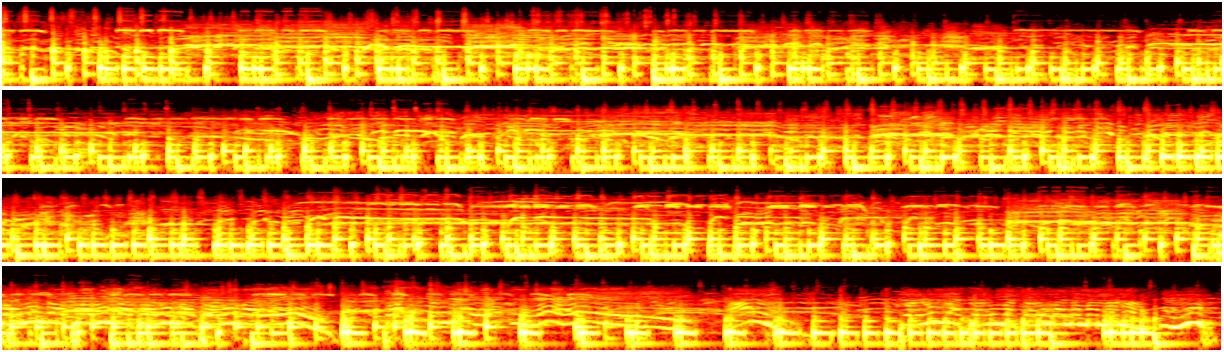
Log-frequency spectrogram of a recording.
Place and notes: Freedom Square, Binga, Zimbabwe - Women's Day Celebration
recordings from the first public celebration of International Women’s Day at Binga’s urban centre convened by the Ministry of Women Affairs Zimbabwe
